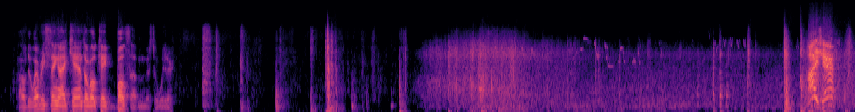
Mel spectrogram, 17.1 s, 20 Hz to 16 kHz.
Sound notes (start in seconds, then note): 6.4 door thuds; 12.1 birds chirping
